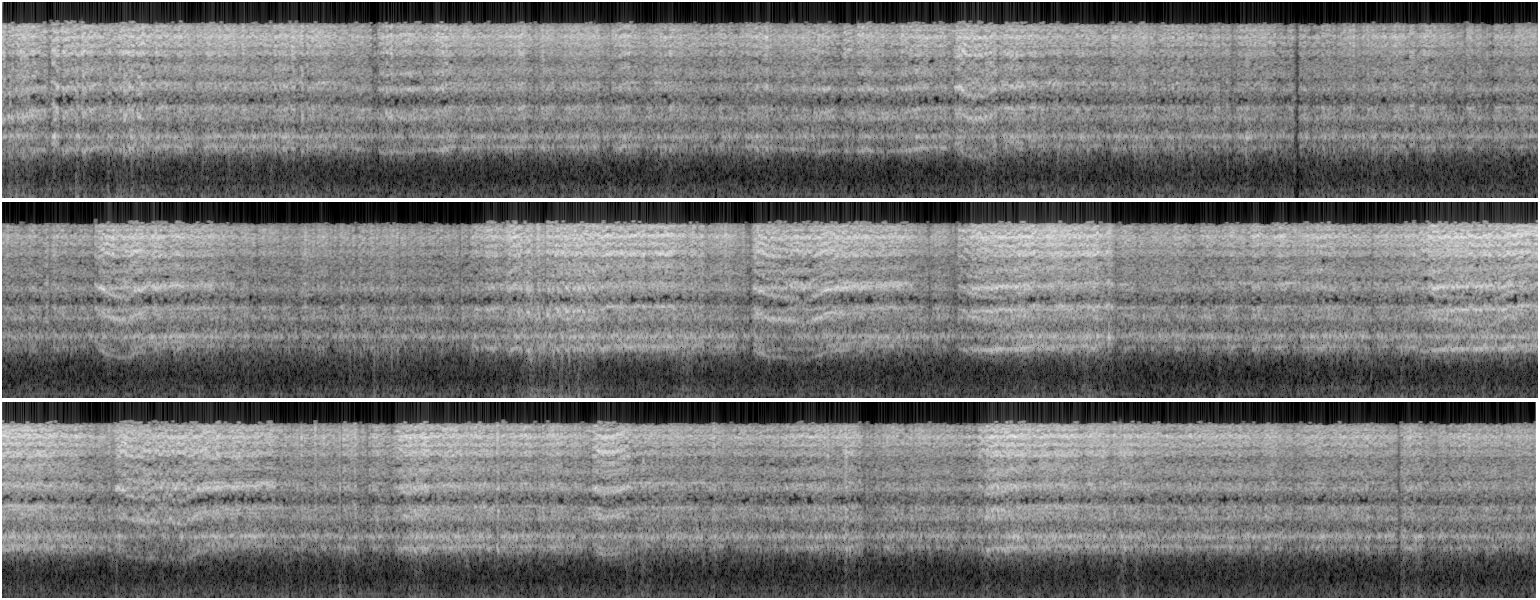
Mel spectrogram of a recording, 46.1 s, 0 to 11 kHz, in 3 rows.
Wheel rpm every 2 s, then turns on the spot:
200, 230, 220, 230, 220, 230, 230, 230, 230, 230, 220, 220, 220, 220, 230, 220, 220, 230, 230, 230, 230, 230, 230.
none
